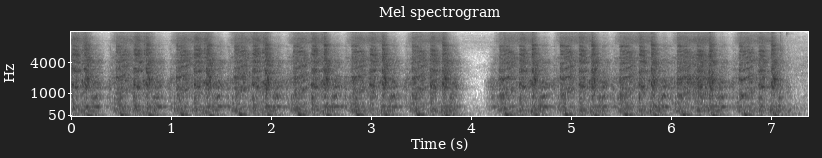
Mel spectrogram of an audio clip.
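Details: Husaberg FE450 that didn't run, after valve adjustment, choke out, starting fluid sprayed in: steady starter chug about a hundred pulses a minute, brief pause, more cranking that never catches; cranks but won't fire.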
